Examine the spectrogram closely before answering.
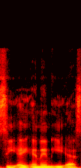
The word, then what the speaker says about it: Cannes: I didn't say in the Cannes, c a n n e s. It's pronounced Cannes.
